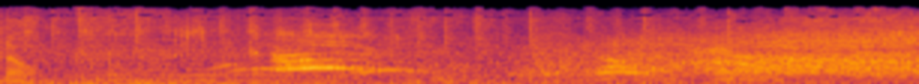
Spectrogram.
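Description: Golf gallery reacting to a missed short par putt: drawn-out voices of dismay as the ball kicks away from the cup, then a swell of crowd noise near the end.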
